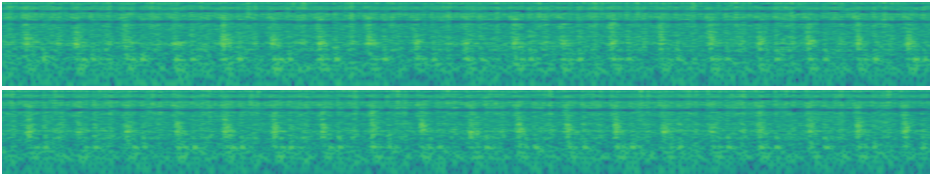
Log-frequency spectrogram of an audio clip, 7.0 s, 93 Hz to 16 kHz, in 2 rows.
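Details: 2007 Ford F-150 5.4L 3V Triton, 158k miles, warm after about 20 minutes driving, at stop; RPMs drop, rough idle with steady light rattle like an old diesel, sometimes cleared by revving; timing chain, tensioner, plugs, coils, VCT solenoids replaced, no check engine light; cause unknown.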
